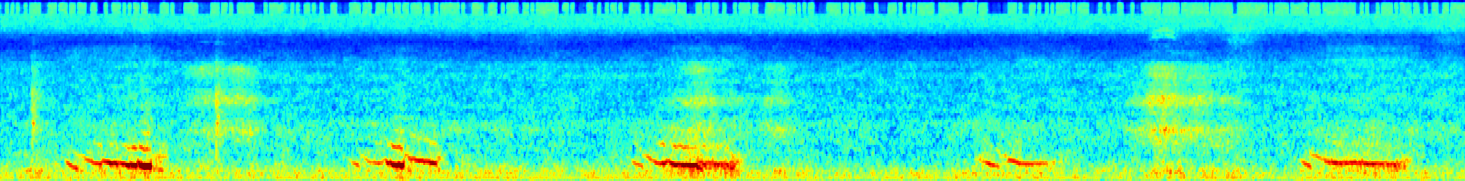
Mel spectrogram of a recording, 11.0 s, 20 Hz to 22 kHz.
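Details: Soft, regular snoring with a faint whistle on each breath, about 30 breaths a minute, over a low steady room hum, from a sleeper before being woken; snoring.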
